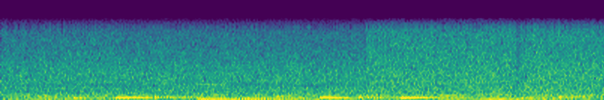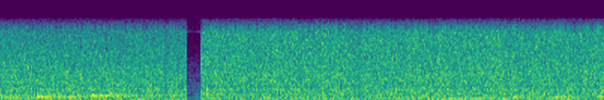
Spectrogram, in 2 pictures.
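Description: Water pouring through the open sluices of a canal lock gate into the lock chamber: a heavy, steady rush, with soft background music laid over it. The sound cuts out for an instant about two-thirds of the way through.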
